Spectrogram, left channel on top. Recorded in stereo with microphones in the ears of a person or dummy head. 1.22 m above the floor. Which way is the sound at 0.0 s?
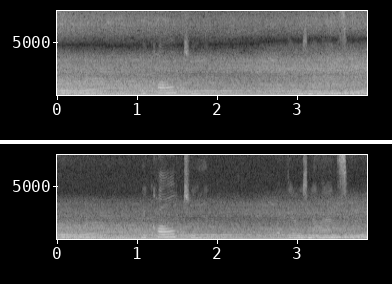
85° left.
